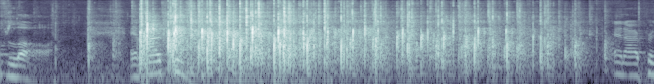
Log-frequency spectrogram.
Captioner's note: people applaud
